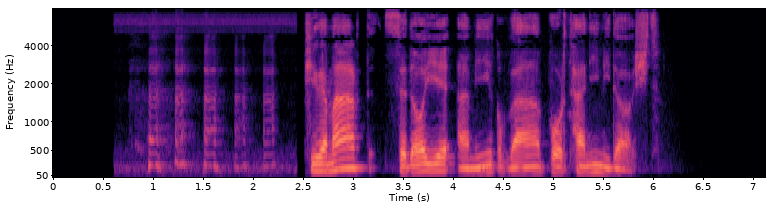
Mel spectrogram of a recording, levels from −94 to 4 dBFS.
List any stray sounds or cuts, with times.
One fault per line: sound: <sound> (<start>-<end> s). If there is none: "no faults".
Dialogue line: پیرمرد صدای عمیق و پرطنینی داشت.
sound: laugh (0.7-2.3 s)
